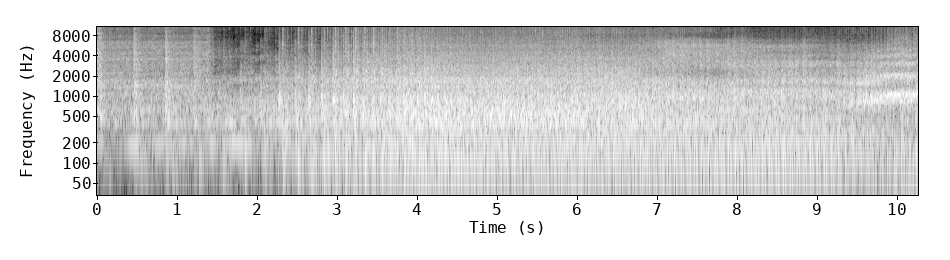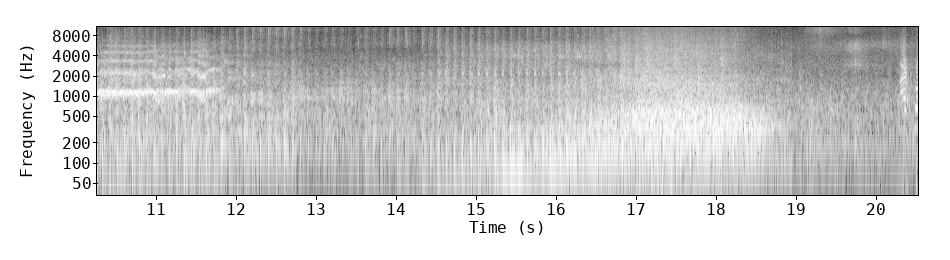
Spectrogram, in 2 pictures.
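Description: A paddy thresher machine's engine runs loud and steady throughout, with a rising rev in the middle and again near the end before it cuts off.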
